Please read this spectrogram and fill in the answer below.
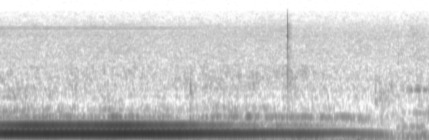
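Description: Solo alto saxophone holding one long low note that slowly fades away over the last couple of seconds.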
